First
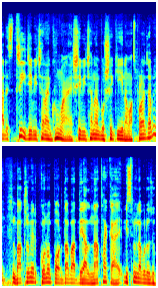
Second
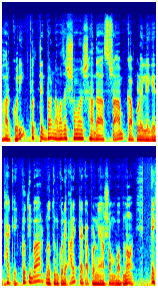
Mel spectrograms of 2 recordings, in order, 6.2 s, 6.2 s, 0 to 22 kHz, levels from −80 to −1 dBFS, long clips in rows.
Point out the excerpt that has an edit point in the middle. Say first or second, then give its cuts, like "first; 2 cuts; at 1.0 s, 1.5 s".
first; 1 cut; at 3.3 s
